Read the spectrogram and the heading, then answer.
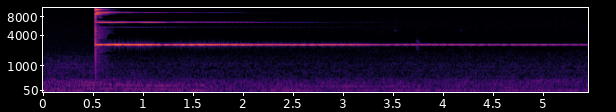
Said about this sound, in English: I made you this 10-minute Club Med sound meditation. I will ring a chime at the beginning, at the end.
